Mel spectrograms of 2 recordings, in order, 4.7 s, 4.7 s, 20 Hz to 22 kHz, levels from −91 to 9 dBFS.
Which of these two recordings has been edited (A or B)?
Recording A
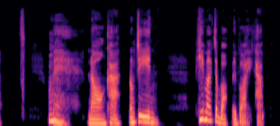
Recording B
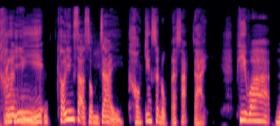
A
